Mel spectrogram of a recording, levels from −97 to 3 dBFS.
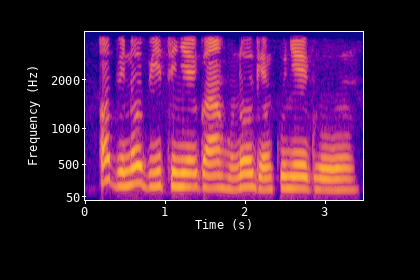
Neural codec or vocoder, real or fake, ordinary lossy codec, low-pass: none; real; none; 3.6 kHz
